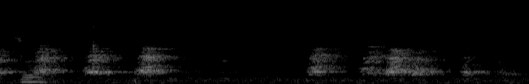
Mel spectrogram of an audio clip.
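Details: A lazy Lhasa Apso gives a series of short, nasal, whining grumbles in two loose groups.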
